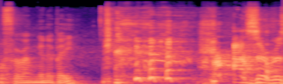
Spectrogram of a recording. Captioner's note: laughing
